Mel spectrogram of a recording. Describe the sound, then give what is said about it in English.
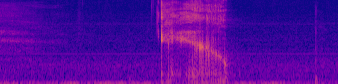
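A single wet sucking slurp made while drinking lasts about half a second against near silence, followed later by a faint mouth click; no one speaks. “You don't like the sounds of sucking and swallowing”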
